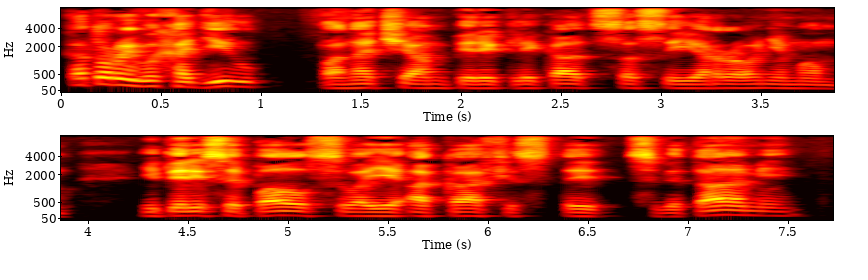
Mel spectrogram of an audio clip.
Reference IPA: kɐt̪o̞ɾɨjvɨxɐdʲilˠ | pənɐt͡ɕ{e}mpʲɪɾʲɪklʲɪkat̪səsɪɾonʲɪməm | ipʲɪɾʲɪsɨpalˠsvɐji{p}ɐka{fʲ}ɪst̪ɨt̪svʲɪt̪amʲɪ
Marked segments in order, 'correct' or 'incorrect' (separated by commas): incorrect, incorrect, correct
